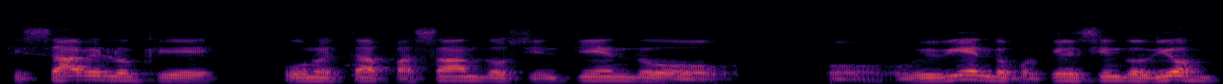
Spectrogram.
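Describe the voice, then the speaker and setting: A man's voice: medium pitch, unhurried. Hesitant man on a dull call line. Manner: hesitant, thinking aloud with fillers. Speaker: student. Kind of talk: class discussion.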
